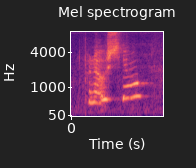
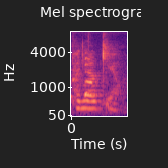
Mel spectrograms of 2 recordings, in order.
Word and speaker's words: Pinocchio: is the my character pinocchio how do you pronounce it pinocchio pinocchio say pinocchio pinocchio okay hey thanks thanks for watching this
